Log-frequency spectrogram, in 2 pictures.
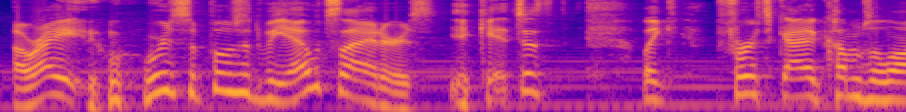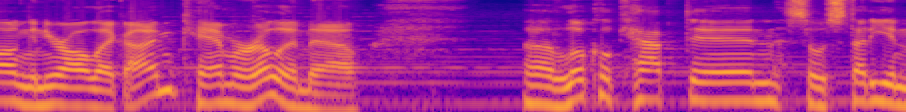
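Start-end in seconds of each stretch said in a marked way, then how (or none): none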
